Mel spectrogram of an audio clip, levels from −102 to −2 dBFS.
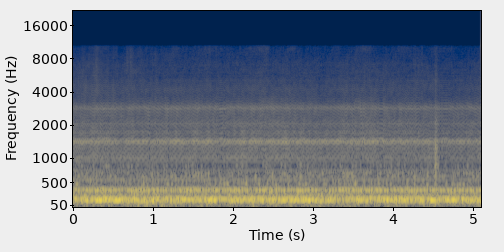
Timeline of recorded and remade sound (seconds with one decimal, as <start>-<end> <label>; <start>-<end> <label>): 0.0-5.1 remade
